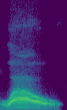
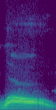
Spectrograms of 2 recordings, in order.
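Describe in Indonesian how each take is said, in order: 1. Vokalnya berbunyi 'ah' yang terbuka. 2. Vokalnya berbunyi 'oh' yang membulat. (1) "W A" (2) "Bukan wow"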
